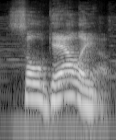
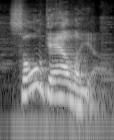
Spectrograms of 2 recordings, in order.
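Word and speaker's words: Solgaleo: solo um but I swear he said like Soul Galo Soul Galo Soul Galo like he repeated each one three times I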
